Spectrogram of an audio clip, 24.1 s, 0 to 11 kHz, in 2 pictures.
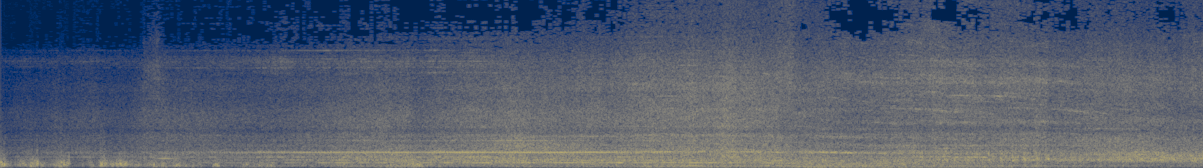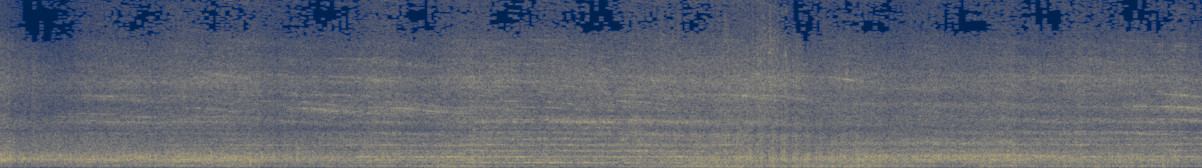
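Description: A Freightliner Class 66 diesel locomotive, a two-stroke V12, passes at speed hauling a container freight train, followed by a long rake of loaded container flat wagons rolling past. The noise builds over the first few seconds as the train comes near, then holds as a steady rush and rumble of wagon wheels on the rails.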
